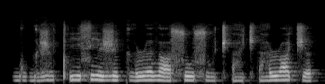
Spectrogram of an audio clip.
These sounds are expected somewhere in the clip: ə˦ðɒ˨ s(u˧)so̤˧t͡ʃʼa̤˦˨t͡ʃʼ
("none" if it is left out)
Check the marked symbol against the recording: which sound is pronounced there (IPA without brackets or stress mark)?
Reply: u˧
